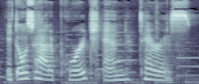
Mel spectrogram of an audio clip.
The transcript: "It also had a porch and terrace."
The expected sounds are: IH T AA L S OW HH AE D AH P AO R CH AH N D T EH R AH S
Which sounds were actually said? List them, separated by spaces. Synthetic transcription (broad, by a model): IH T AA L S OW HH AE D AH P AO R CH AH N T EH R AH S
